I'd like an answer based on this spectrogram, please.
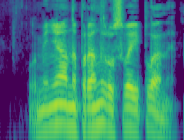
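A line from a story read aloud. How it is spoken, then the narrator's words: Grumbling queen. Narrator (Russian): пробурчала королева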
